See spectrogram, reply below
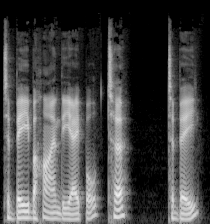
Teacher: to becomes te once it's in a phrase with other words after it · Term: schwa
